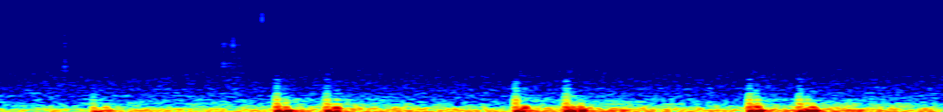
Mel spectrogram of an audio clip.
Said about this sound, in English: she could feel a heartbeat, steady and strong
